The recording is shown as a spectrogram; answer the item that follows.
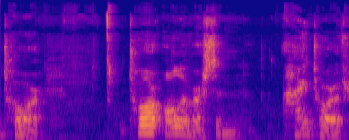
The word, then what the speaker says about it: Thor: Tor, pronounced T-H-O-R, pronounced Tor.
